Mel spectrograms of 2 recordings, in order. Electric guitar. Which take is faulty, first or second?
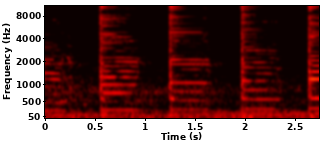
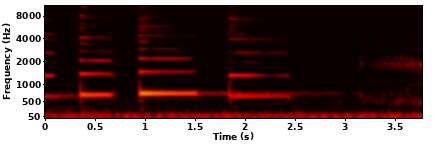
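first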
